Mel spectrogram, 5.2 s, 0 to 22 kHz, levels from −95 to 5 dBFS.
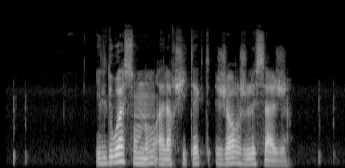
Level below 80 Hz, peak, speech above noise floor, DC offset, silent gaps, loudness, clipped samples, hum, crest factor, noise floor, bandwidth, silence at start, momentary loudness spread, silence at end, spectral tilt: -72 dBFS; -4 dBFS; 51 dB; under 0.1%; none; -24 LUFS; under 0.1%; none; 22 dB; -74 dBFS; 10.5 kHz; 1.45 s; 12 LU; 0.85 s; -5 dB/octave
